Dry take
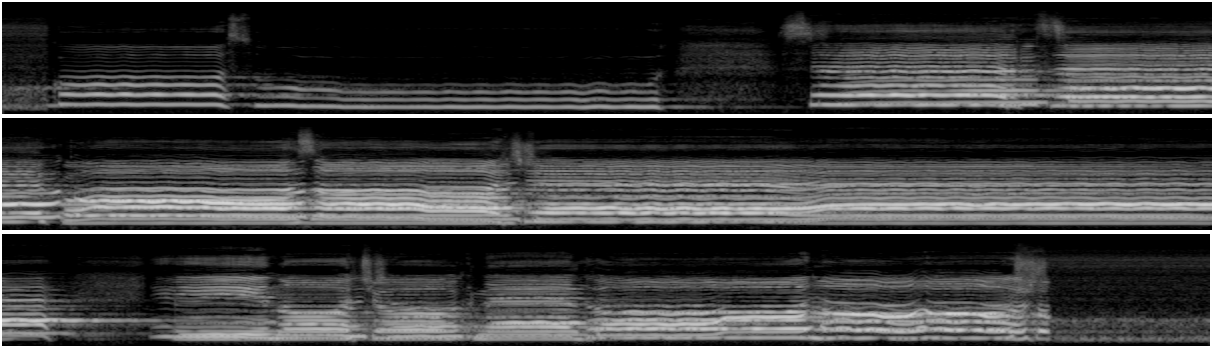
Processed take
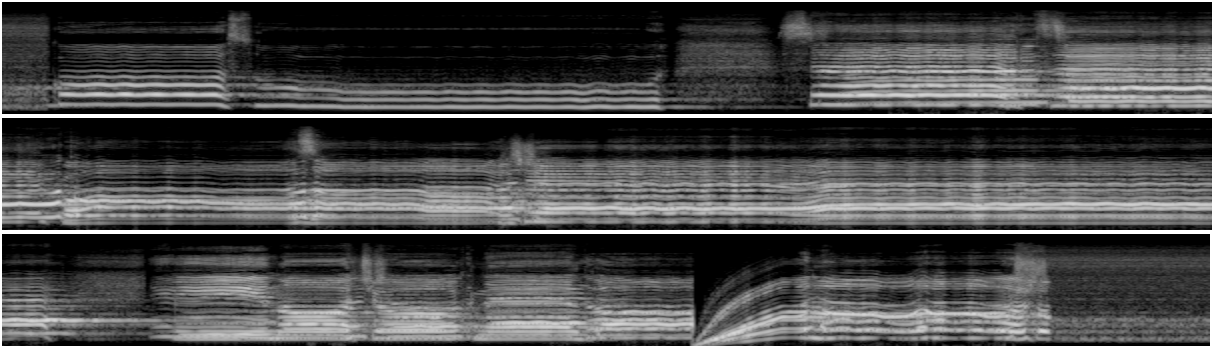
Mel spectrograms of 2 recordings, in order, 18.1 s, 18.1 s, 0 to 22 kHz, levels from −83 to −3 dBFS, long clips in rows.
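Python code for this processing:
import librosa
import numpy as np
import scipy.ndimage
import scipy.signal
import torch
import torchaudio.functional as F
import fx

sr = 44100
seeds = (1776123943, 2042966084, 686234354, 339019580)

y = fx.lowpass(x, sr, hz=7100.0, slope=12, at=(8.08, 9.08))
y = fx.edit(y, sr, fx.tape_start(start_s=15.55, length_s=0.45), tone=tone)
y = fx.highpass(y, sr, hz=630.0, slope=6)
y = y + 0.41 * np.pad(y, (int(4.0 * sr / 1000.0), 0))[:len(y)]
y = fx.over_compress(y, sr, threshold_db=-27.0, ratio=-1.0)
y = F.gain(torch.from_numpy(y), 7.0).numpy()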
